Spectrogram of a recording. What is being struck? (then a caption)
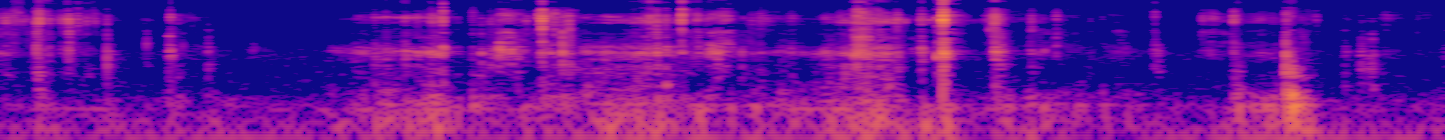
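Bar of soap carved with a small metal blade. A small metal blade carves and scrapes a dry, hand-sized turquoise (teal) bar of soap held in the palm, shaving it into dry curls. Bright, crisp scraping and crackling come in uneven bursts, with one sharp snap near the middle and short pauses between cuts.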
